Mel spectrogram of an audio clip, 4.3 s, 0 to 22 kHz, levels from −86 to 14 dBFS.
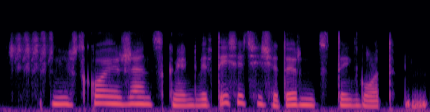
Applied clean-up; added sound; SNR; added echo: neural diffusion model UNIVERSE++.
